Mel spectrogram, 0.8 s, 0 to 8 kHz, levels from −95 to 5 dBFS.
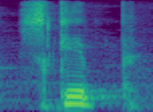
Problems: none marked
